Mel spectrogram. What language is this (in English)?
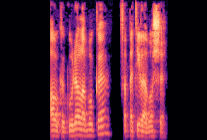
Catalan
